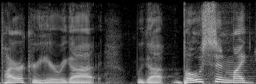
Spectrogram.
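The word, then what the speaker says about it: boatswain: It's kind of spelled like bowswan. A bowswan. A bowswan, a bosun. It's a bosun.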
